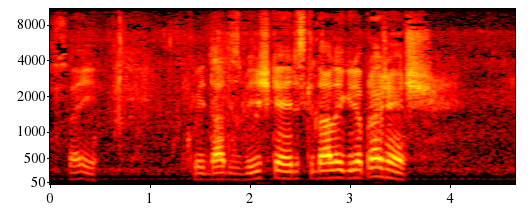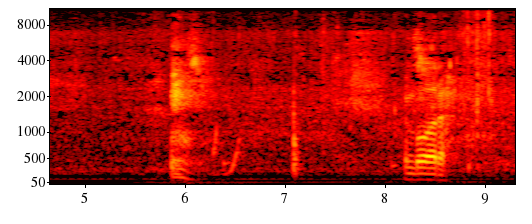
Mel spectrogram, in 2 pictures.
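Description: Water splashes and sloshes as a net is dragged through it.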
